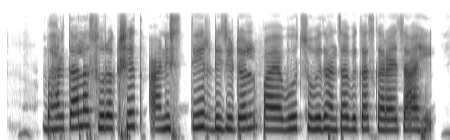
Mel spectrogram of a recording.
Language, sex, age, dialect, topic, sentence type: Marathi, female, 31-35, Northern Konkan, banking, statement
